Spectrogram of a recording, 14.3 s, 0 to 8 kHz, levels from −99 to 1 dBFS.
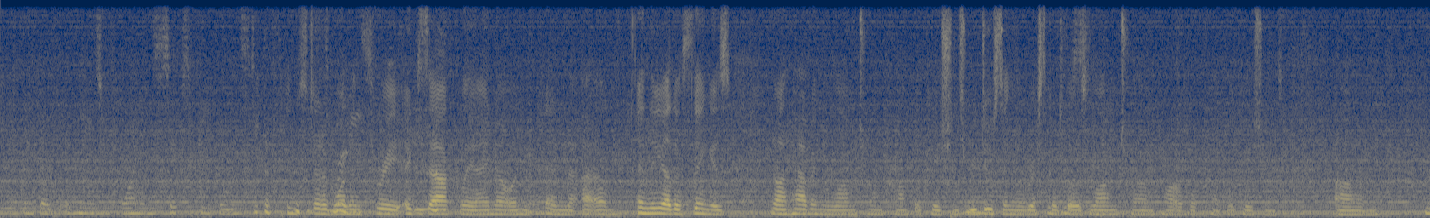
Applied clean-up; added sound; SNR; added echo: none; Engine; 7 dB; none.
